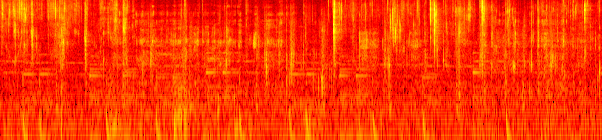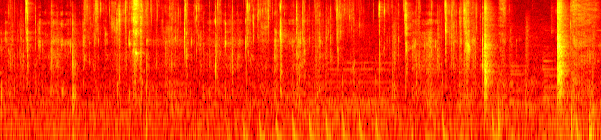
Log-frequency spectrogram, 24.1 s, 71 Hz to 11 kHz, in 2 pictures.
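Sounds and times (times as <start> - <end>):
man chewing food: 0.0 - 24.0.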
